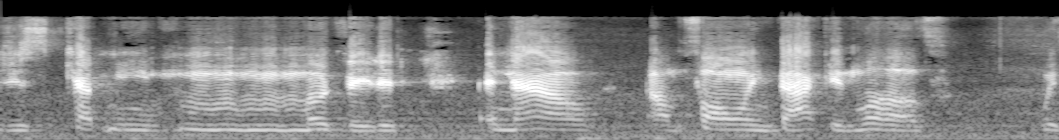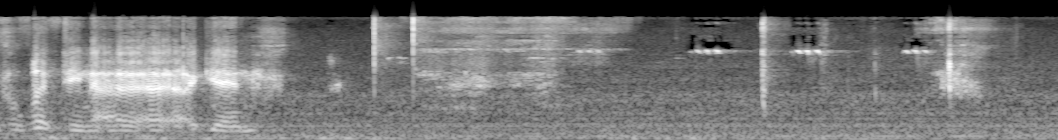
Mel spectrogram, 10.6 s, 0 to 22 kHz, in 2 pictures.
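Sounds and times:
speech: 0:00.0 - 0:06.8
crickets chirping outdoors: 0:06.9 - 0:10.2
sharp clicks: 0:07.1 - 0:07.5, 0:09.0 - 0:10.2.

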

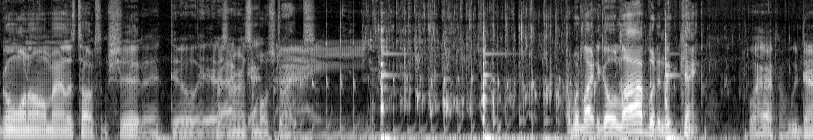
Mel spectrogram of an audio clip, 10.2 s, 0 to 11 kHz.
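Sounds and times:
speech: 0:00.0 - 0:05.3, 0:07.1 - 0:10.1
drinks pouring into glasses: 0:03.4 - 0:10.1.

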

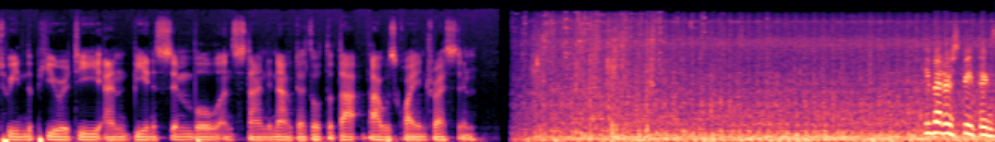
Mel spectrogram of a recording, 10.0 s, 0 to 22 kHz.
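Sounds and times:
speech: 0:00.1 - 0:05.4, 0:09.2 - 0:09.9
helicopter rotor thumping before takeoff: 0:05.1 - 0:09.9.

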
